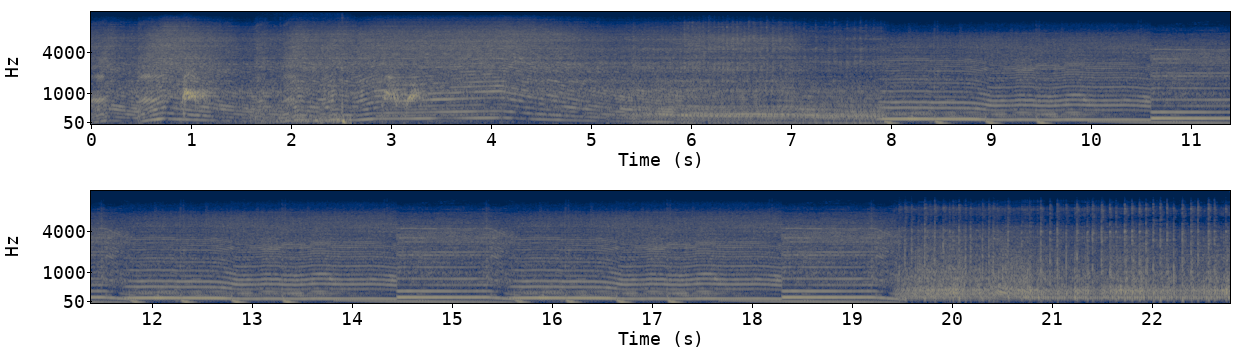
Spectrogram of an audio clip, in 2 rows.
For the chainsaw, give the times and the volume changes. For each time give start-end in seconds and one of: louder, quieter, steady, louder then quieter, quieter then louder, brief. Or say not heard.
0.0-22.7 steady.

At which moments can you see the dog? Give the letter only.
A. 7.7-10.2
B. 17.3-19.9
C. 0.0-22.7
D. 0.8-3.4
D.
